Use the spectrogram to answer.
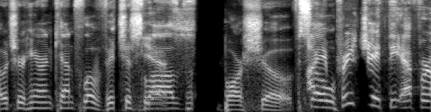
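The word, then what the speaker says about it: Borshchev: Yeah, it's so the surname is spelled Borchev, but it's pronounced Barshov.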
